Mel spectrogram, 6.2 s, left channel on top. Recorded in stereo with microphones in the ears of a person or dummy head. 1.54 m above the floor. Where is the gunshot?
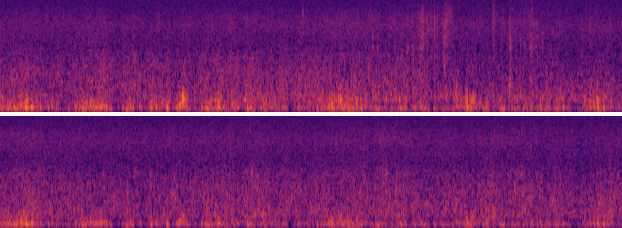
No gunshot in this recording.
